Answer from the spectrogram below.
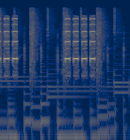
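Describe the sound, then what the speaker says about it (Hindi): Alarm clock ringing in rapid bursts of bright, harsh beeping, two groups of quick repeated rings separated by short gaps, with a musical score playing underneath. "बंद हो जाओ अलार्म क्लॉक।"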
